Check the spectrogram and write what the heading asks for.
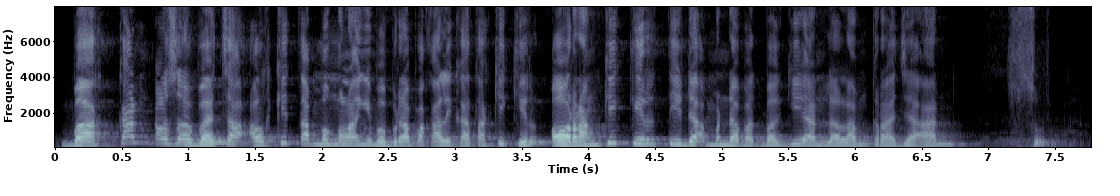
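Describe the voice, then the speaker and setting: During a church worship service, an Indonesian pastor delivers a sermon in a chatty, conversational style, sinking into quiet asides before rising into loud, emphatic bursts. His voice sits high and animated, moving at normal speed.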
